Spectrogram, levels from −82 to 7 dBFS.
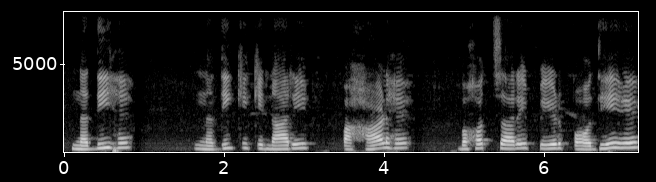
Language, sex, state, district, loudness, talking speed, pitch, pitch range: Hindi, female, Chhattisgarh, Bilaspur, -16 LUFS, 90 wpm, 235 Hz, 205-255 Hz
